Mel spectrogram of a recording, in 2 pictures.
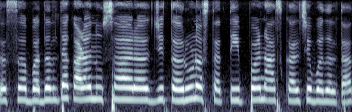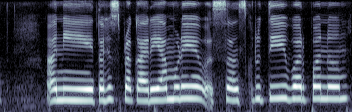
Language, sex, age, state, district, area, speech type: Marathi, female, 45-60, Maharashtra, Akola, rural, spontaneous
